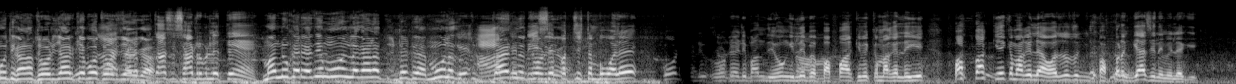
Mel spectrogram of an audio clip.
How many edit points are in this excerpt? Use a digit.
1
